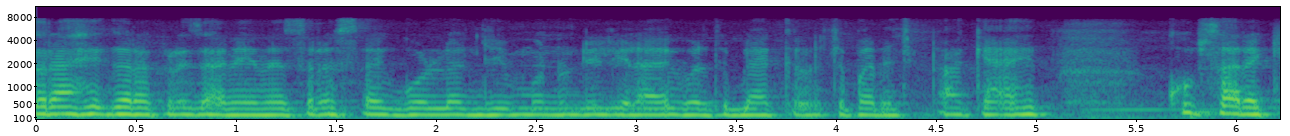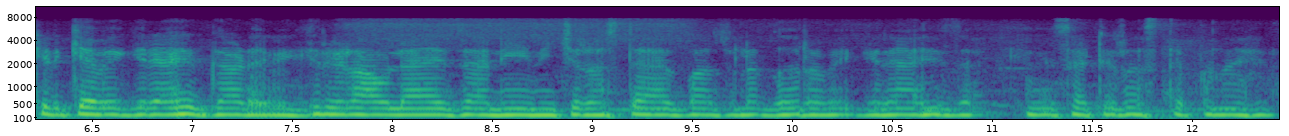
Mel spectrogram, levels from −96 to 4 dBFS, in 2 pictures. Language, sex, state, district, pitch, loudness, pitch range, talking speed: Marathi, female, Maharashtra, Solapur, 185 Hz, -22 LUFS, 180-190 Hz, 190 wpm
